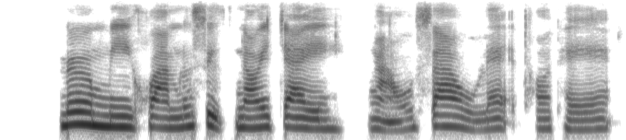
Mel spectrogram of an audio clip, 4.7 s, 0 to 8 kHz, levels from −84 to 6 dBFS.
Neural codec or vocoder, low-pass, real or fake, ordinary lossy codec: none; none; real; none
